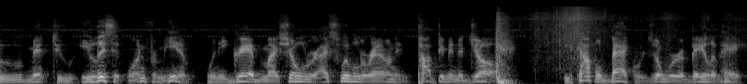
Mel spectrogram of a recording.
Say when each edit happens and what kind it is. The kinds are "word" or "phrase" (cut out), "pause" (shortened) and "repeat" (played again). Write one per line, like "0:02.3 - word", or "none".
0:02.0 - pause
